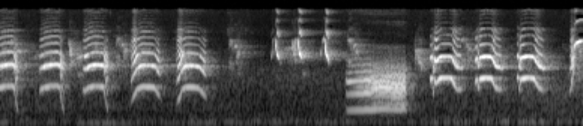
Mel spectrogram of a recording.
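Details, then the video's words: Nias hill myna of local stock on a masteran training recording: arched, harmonic whistled notes repeated about twice a second, a short high chatter, one harsh rasping note, then more arched whistles. "masteran jalak Nias lokalan aja"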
